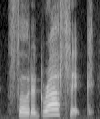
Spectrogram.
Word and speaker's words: photographic: have here is photographic photographic this uh word also has four syllables but where is the stress listen again photographic we can tell that the stress is on the graph part because that's the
